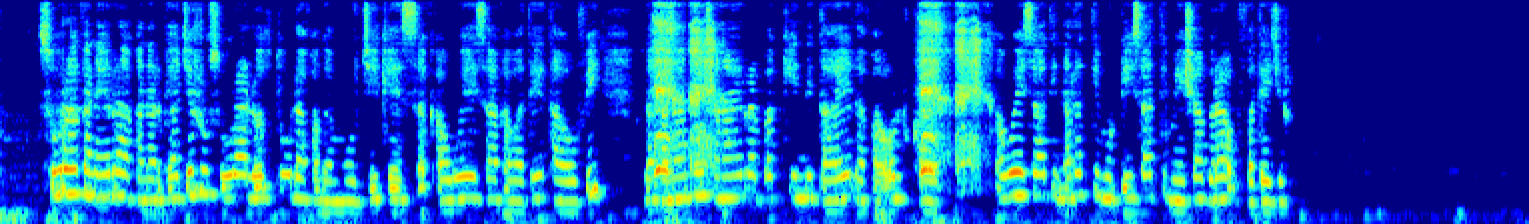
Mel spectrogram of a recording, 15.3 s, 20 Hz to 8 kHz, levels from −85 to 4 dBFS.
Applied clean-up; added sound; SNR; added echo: classical method WPE with log-MMSE.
